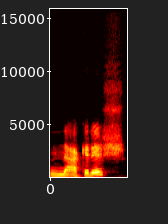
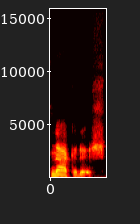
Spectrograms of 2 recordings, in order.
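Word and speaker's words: Natchitoches: some people that live in um it's called nacadish but it's spelled n a c h i t o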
